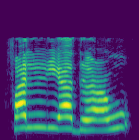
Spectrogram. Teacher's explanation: दाल के ऊपर कलकला करेंगे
